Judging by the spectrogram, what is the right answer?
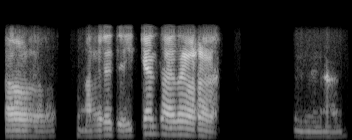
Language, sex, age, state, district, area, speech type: Malayalam, male, 18-30, Kerala, Idukki, rural, conversation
